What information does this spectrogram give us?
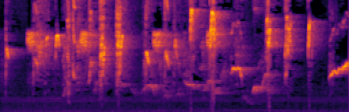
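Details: Purple-throated sunbird giving emotional chattering song used as a singing lure: crowded sharp high chips and squeaky slurs tumbling over one another, with a steady faint hum underneath.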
